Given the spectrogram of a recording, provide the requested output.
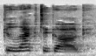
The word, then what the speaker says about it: galactagogue: Galactagogue. – Galactagogue. Okay, the trick is to slow it down. – Galactagogue. – Galactagogue. Galactagogue. Give that short A its rightful place in the word.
